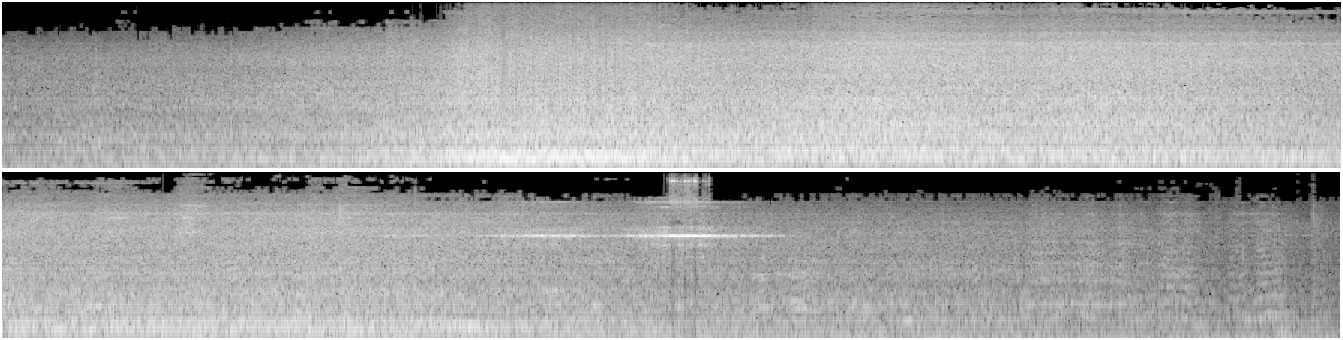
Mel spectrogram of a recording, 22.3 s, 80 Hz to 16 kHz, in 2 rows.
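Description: Electric locomotive-hauled passenger train, MÁV 433 187, running into a station. The rumble of the locomotive and coaches passing close builds over the first few seconds and then slowly fades as the train slows. Near the end there is a high brake squeal, sharpest just before the train comes to a stand.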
